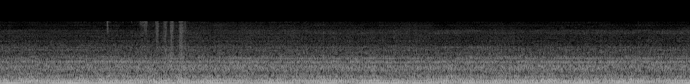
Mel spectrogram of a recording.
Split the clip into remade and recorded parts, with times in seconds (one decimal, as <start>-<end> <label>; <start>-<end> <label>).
0.0-0.7 remade; 0.7-2.1 recorded; 2.1-2.6 remade; 2.6-3.1 recorded; 3.1-5.5 remade; 5.5-6.0 recorded; 6.0-6.9 remade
